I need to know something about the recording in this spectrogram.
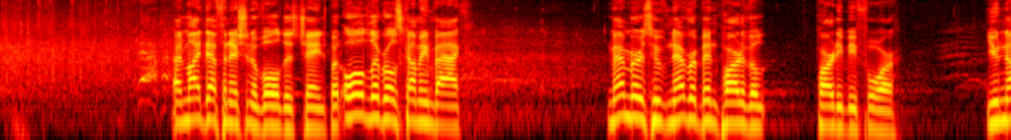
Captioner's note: cheering and applause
